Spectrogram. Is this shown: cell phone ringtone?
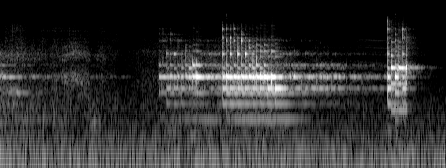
yes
